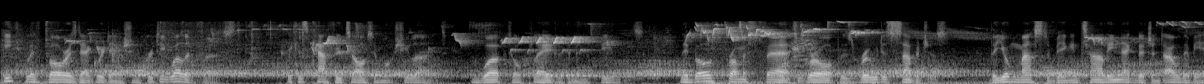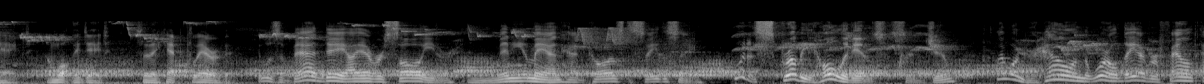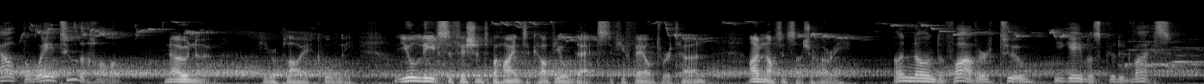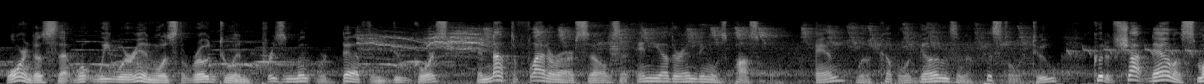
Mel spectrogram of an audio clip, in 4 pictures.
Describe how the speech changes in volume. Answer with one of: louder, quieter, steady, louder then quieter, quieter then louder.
steady.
